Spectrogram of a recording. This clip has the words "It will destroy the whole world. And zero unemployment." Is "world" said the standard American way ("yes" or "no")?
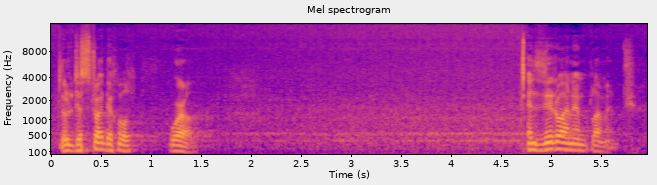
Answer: yes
